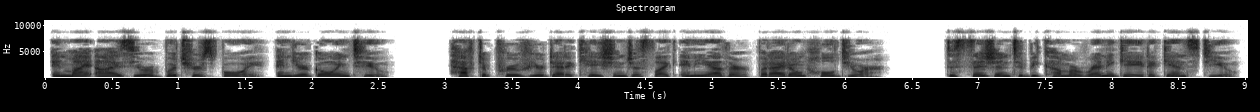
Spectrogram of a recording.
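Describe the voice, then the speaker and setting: Woman acting a frank, commanding female investigator, animated. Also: on the low side, a little fast, no echo. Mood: firm, coaching. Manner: blunt, commanding, coaching. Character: brisk, frank female supernatural investigator and mentor. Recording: dull lo-fi, very dry.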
